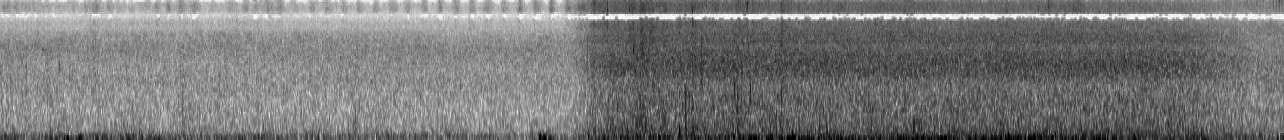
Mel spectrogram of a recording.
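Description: Faint outdoor ambience, a soft steady hiss. About seven seconds in it becomes louder and fuller, with light footsteps on a gravel trail.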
